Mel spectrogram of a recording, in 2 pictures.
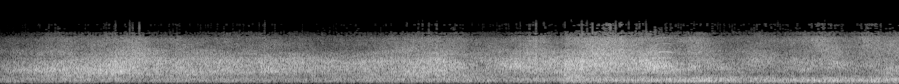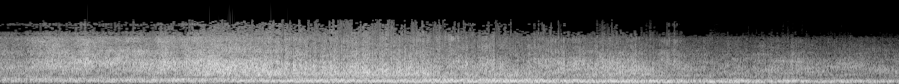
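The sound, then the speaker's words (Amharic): Steady roar of an L-29 military jet aircraft in flight, a loud, unbroken engine drone that swells slightly past the midpoint and holds to the end. “አሁን በቀጥታ በረራውን እንጀምር።”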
